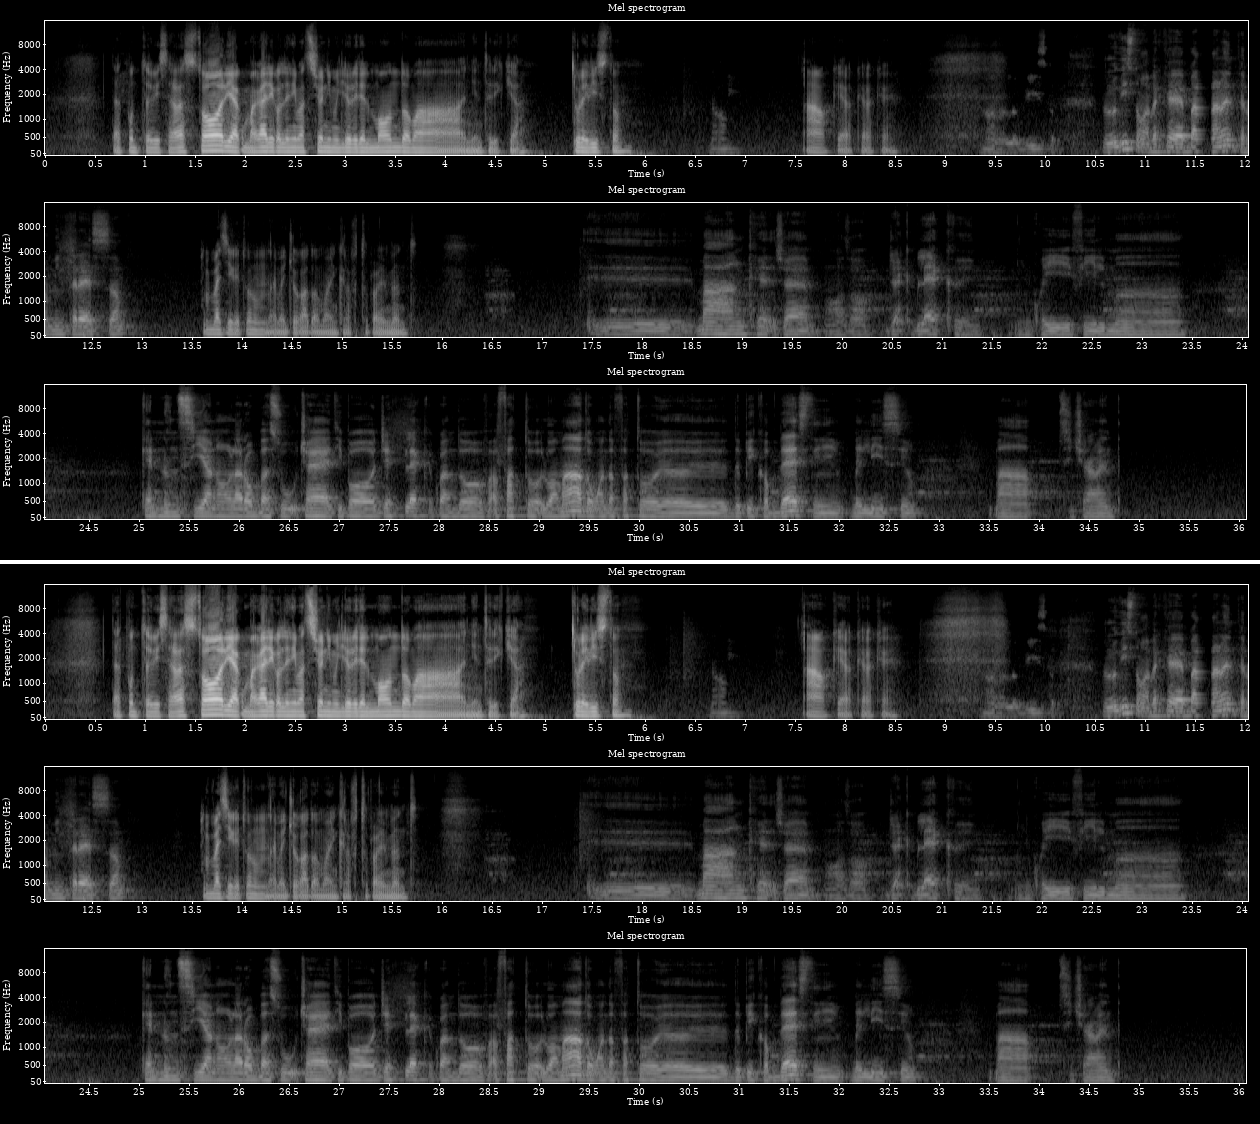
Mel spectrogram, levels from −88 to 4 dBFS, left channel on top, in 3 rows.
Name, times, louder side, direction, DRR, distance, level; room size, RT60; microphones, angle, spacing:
voice 1, 0.2-4.8 5.3-5.9 7.6-8.5 8.9-9.6 13.6-15.7 16.1-16.2, right 3 dB, 60° right, 2.5 m, -28 dB
voice 2, 6.7-7.0 9.4-13.1 16.4-16.7 17.4-24.5 25.0-34.8, equal, 5° left, 5.1 m, -41 dB
head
